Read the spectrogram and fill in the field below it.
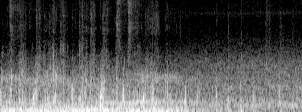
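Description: Small footsteps patter quickly.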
